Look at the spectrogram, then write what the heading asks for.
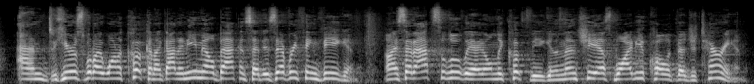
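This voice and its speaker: A woman talks very fast and loud in a high voice with an American accent. She leaves hardly any pauses. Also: ordinary pitch variation. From New York. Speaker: vegan cooking instructor. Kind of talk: cooking demo.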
